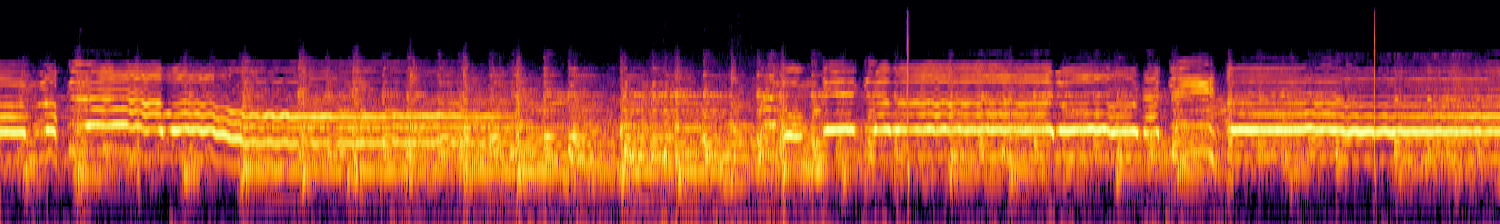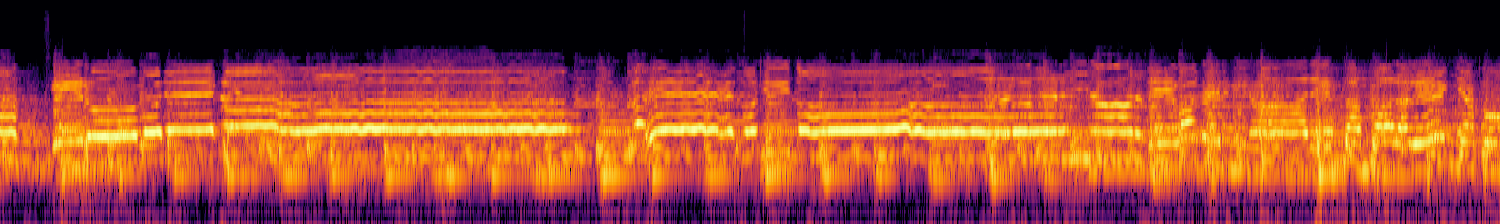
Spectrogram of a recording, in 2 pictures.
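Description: Canarian folk music played live: voices singing long, wavering held notes over strummed and plucked guitars and other small string instruments, in a steady dance rhythm.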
